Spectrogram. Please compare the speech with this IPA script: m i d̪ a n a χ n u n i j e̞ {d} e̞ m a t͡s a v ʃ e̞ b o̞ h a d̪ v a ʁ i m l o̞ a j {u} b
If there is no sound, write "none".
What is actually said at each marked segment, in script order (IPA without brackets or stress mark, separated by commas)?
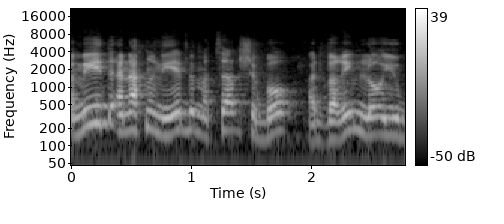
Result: b, u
